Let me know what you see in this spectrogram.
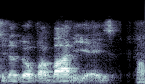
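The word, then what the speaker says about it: Bombardier: Well, I say Bombader, but everybody goes, "That's not how you pronounce it. It's Bombadier."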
